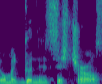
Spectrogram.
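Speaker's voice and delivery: ordinary delivery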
